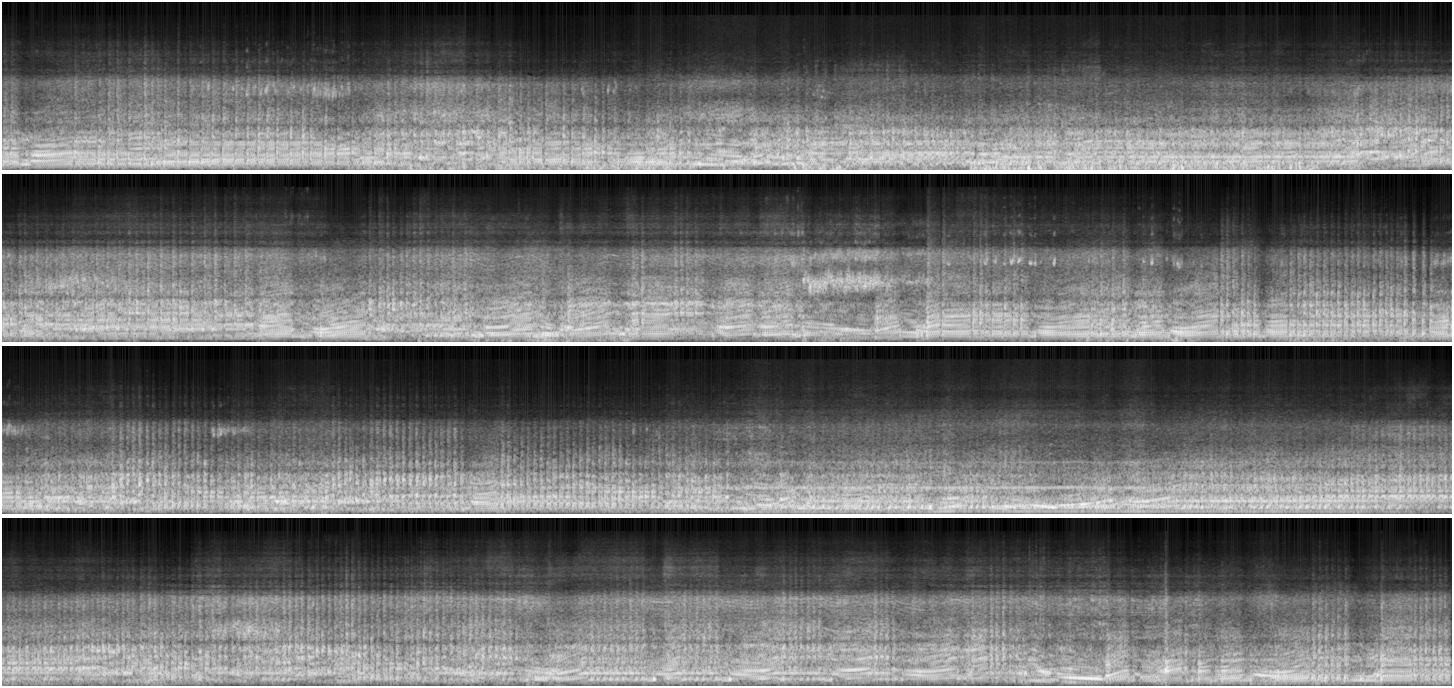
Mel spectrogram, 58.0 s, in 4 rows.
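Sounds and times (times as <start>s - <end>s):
car engine revving hard: 0.0s - 58.0s
tyres spinning: 41.3s - 58.0s.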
